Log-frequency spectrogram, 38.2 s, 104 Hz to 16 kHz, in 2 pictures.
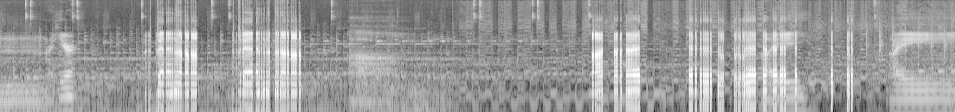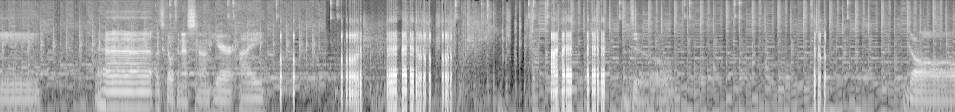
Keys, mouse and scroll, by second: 0.5 click, 1.4 click, 2.9-4.2 drag, 4.6-6.6 drag, 9.5 click, 10.6 click, 11.8-17.5 drag, 22.5 click, 23.6 click, 24.6-25.7 drag, 25.9-28.2 drag, 28.7 right click, 29.0 g, 30.1-31.5 drag, 32.8 click, 33.8 click, 35.3 click.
